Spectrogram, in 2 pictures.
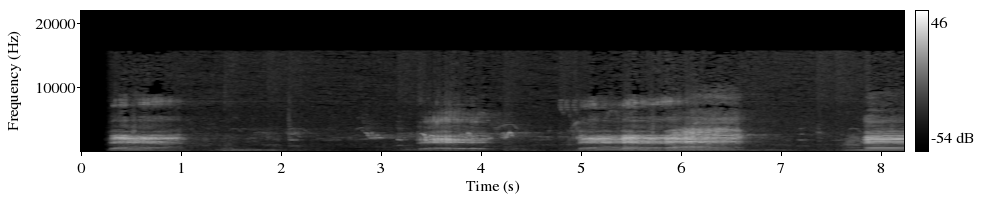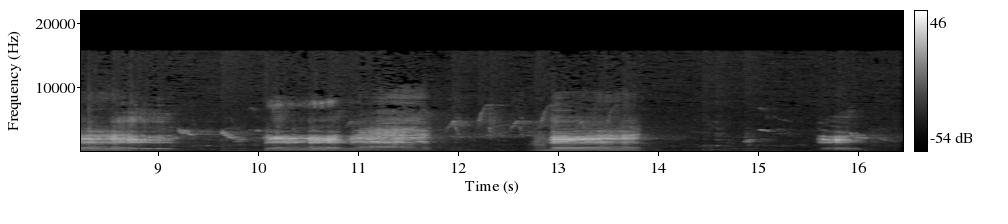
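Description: A sheep bleats repeatedly, each call a wavering, nasal baa lasting a second or two.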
